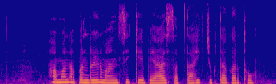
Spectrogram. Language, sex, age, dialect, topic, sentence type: Chhattisgarhi, female, 18-24, Northern/Bhandar, banking, statement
